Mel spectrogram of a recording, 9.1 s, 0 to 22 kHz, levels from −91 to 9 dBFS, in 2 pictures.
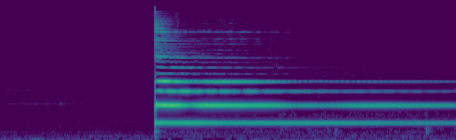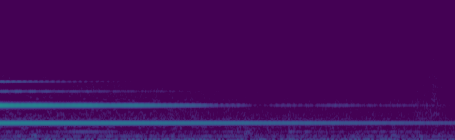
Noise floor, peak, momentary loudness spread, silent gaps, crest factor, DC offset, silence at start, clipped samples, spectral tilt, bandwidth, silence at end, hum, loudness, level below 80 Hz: -76 dBFS; -12 dBFS; 27 LU; none; 22 dB; under 0.1%; 1.55 s; under 0.1%; 1 dB/octave; 16 kHz; 3.1 s; none; -28 LUFS; -78 dBFS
